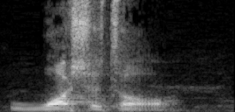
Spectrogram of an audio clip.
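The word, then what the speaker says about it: Ouachita: It is Wachita. – Okay. – Pronounce it like it's a W.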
